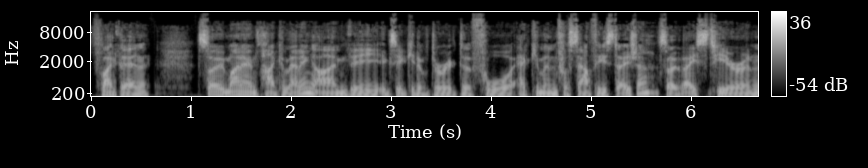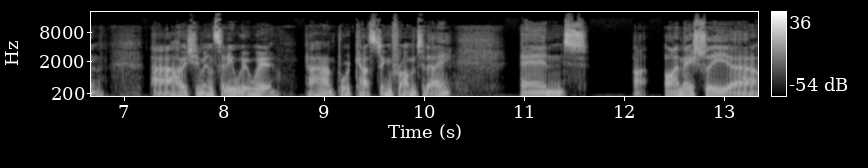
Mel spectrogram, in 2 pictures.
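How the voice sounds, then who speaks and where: Relaxed middle-aged man, dry sound. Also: mid-range voice, dry recording. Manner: relaxed, self-deprecating. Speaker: panelist, executive director. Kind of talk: panel conversation.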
